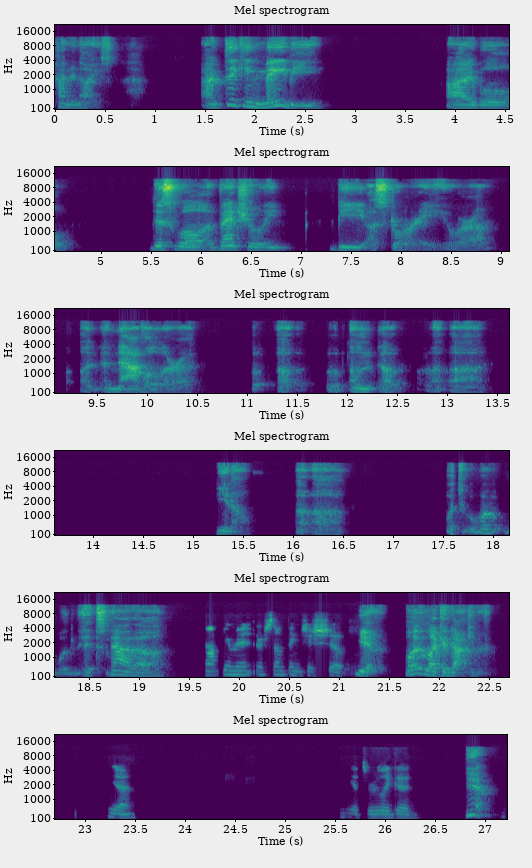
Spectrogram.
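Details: Aphasia with word-finding difficulty in an adult male, acquired after a traumatic brain injury from a bike accident without a helmet and a month-long coma, about four and a half years post injury.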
